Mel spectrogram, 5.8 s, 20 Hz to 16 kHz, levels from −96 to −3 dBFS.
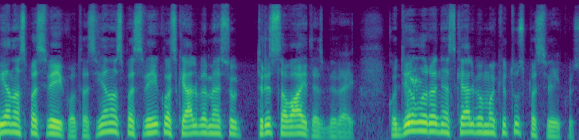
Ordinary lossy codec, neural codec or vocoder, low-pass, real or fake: MP3, 96 kbps; autoencoder, 48 kHz, 128 numbers a frame, DAC-VAE, trained on Japanese speech; 14.4 kHz; fake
